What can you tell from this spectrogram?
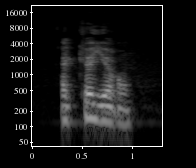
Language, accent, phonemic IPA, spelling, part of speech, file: French, Canada, /a.kœj.ʁɔ̃/, accueillerons, verb, LL-Q150 (fra)-accueillerons.wav
- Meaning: first-person plural future of accueillir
